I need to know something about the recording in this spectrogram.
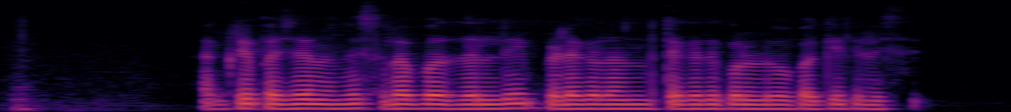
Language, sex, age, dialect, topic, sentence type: Kannada, male, 18-24, Coastal/Dakshin, agriculture, question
